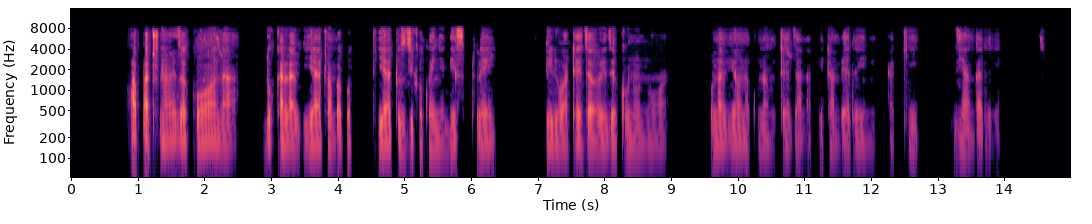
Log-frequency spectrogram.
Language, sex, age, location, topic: Swahili, male, 18-24, Nakuru, finance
